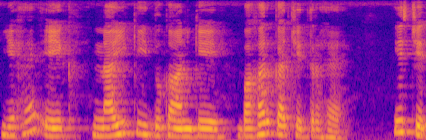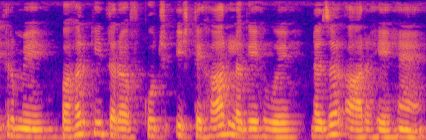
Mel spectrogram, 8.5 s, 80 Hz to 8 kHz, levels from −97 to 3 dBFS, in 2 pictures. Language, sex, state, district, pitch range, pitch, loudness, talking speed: Hindi, female, Bihar, Madhepura, 155-190 Hz, 165 Hz, -18 LUFS, 175 wpm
